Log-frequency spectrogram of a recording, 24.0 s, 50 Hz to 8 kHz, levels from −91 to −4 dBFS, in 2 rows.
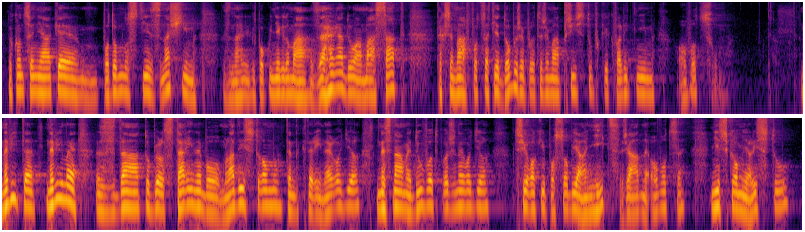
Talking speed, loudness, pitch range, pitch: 125 wpm, -26 LUFS, 125-150 Hz, 135 Hz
